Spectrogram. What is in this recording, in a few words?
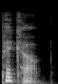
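"pickup", British English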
